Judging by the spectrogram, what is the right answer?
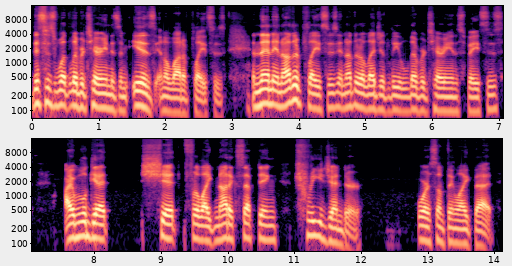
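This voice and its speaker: A man's voice: medium pitch, measured pace, dry recording. Blunt sweary guy ranting on a podcast, dry close sound. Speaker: podcast host. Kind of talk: heated casual chat.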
